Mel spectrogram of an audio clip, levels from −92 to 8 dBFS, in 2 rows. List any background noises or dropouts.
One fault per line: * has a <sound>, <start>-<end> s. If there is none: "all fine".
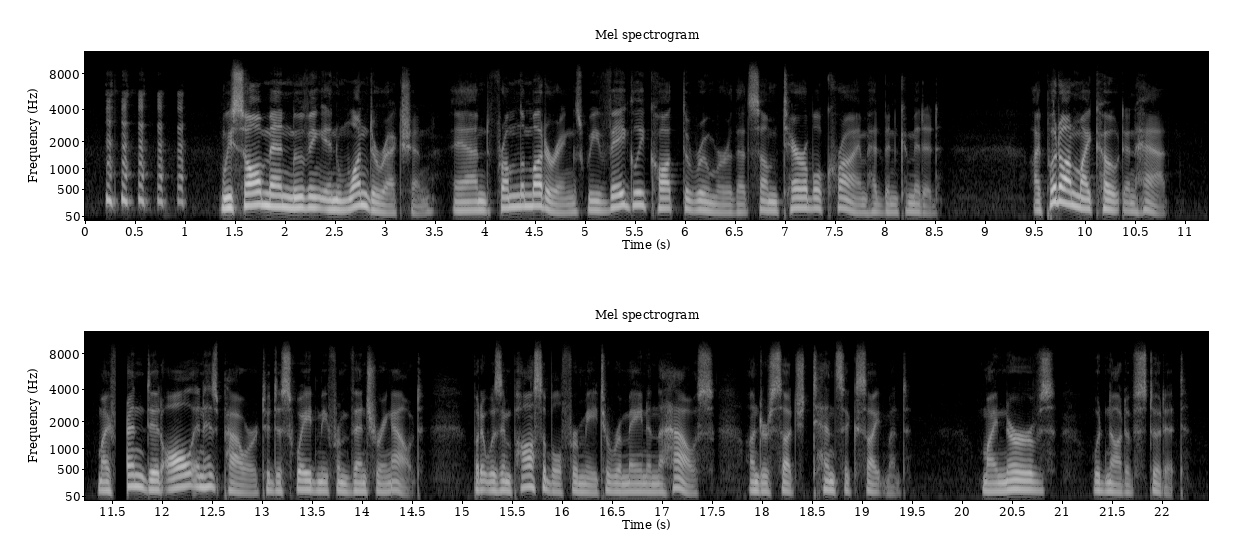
* has a laugh, 0.2-1.0 s
* has a dropout, 11.5-11.7 s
